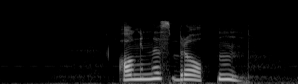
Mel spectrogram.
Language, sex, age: Norwegian, female, 50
